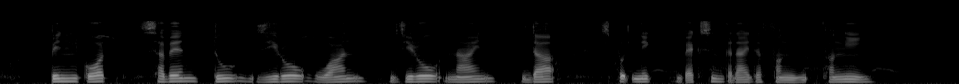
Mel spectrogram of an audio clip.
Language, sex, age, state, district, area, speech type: Manipuri, male, 18-30, Manipur, Kangpokpi, urban, read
